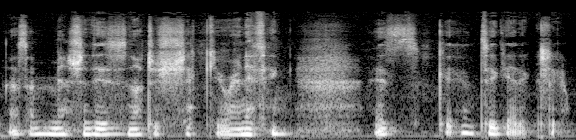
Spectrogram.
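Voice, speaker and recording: A woman whispering in an ASMR roleplay as an interviewer, breathy and halting, with gentle questions. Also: on the low side, monotone. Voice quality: breathy, mostly unvoiced whisper. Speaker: ASMR roleplay performer as witch school interviewer.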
